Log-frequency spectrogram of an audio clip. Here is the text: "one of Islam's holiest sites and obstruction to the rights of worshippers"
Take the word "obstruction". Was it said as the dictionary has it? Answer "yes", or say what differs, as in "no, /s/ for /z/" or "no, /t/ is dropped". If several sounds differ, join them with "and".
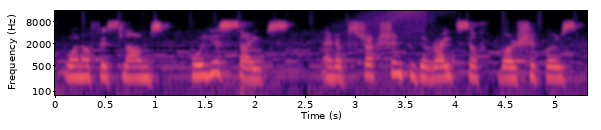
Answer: yes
